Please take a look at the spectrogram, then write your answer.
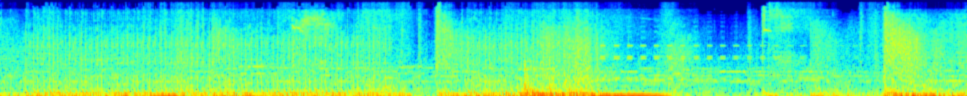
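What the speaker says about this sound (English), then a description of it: "They have got rocket launchers defending them." Rocket launchers fire in the video game Mass Effect, with sustained loud explosive booms and gunfire-like blasts layered densely throughout, a short drop in intensity midway before the barrage resumes.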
